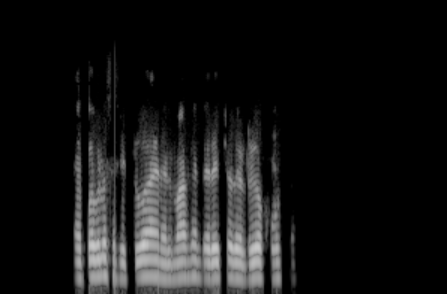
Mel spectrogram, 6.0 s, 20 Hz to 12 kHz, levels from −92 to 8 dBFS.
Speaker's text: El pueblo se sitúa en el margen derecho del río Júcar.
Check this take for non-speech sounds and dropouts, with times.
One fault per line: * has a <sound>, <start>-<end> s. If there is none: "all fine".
all fine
